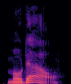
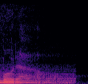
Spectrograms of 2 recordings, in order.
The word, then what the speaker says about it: modal: Launch the demo Modal. You see? But many of you just thought that sounded silly, and technically it's not how you say it. You say it Modal.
